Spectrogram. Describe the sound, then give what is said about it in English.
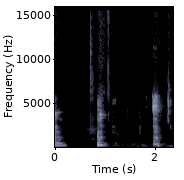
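Three short, throaty bursts of coughing and throat clearing from a person with asthma, spaced roughly a second apart, moderately loud, with silence between them and no talking. “Sorry, I have asthma and I'm constantly coughing.”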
